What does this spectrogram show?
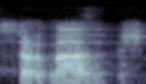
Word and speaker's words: Sardanas: So all the way from his abode in Switzerland, I'd like to welcome none other than Nuno Sardanas. I did pronounce that correctly, I hope. More like Sardanas.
